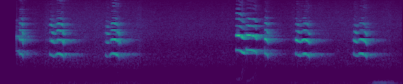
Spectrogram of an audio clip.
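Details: Toucan calling in two bursts of three squeaky, nasal, harmonic-rich notes, each short and slightly down-slurred, separated by a brief pause; a faint low thump near the end, otherwise quiet.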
